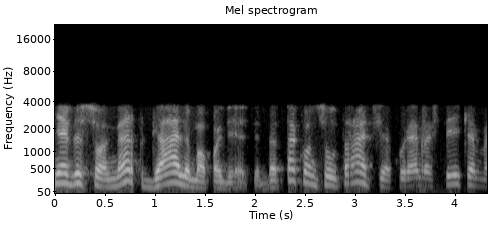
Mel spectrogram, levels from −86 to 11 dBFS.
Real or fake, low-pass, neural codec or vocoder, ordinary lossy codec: real; 3.6 kHz; none; Opus, 64 kbps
